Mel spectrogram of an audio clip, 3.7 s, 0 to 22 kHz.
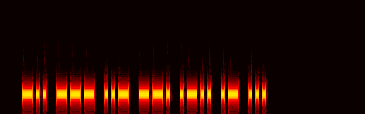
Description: Morse code, heard as a keyed tone, about 34 wpm, 700 Hz. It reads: DOUGLAS
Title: USA Common Names - 35wpm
